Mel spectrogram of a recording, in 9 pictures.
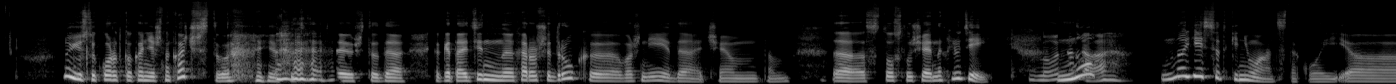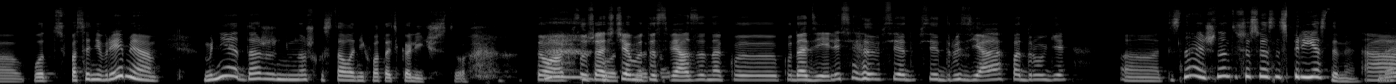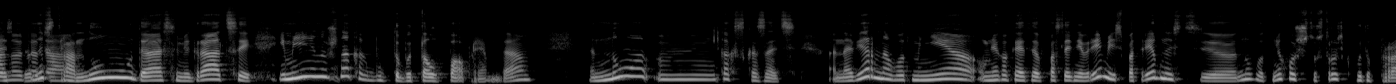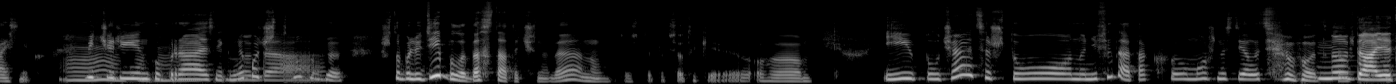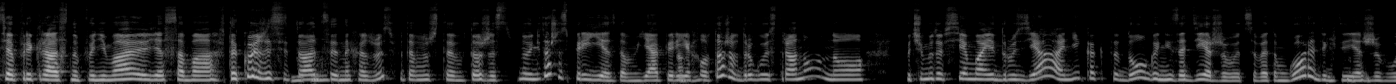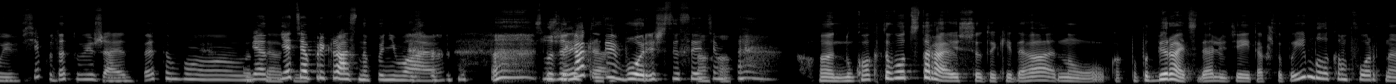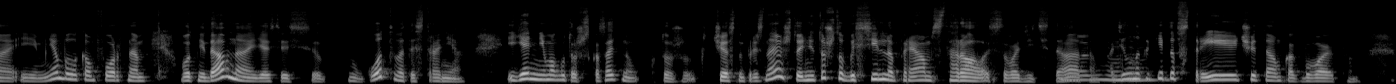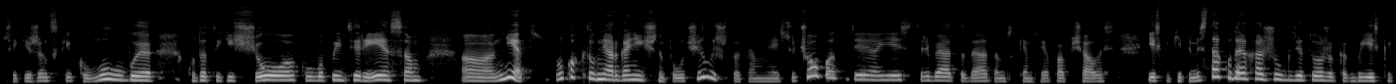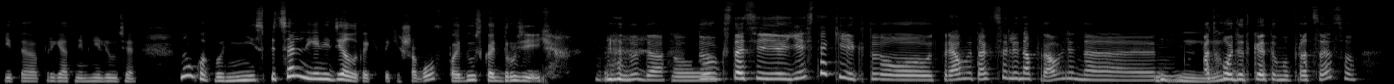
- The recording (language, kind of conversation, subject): Russian, podcast, Что важнее в жизни и в работе: количество контактов или качество отношений?
- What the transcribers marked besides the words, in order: laugh; chuckle; chuckle; chuckle; chuckle; chuckle; laugh; laugh; chuckle; chuckle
